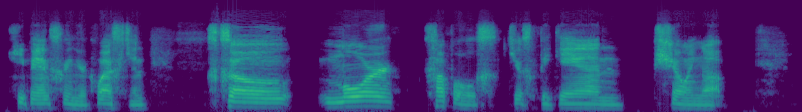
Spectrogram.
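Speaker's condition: Cleft palate; present since childhood

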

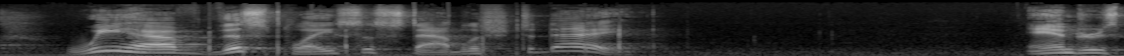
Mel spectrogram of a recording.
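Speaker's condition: No condition

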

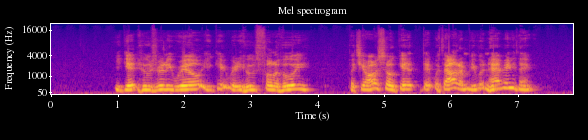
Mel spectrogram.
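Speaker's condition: Parkinson's disease; Parkinson's getting in the way a little, daily cardio and gym workouts

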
